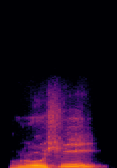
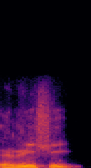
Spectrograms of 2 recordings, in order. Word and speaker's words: ऋषि: Long, ऋषि, ऋषि, ऋषि, तो रू भी बड़ा बन जाता है और शी भी बड़ा बनता है, ऋषि। इट इज नॉट ऋषि। कृपया करके उसे प्रोनाउंस करते वक्त री मत यूज कीजिएगा, प्लीज डोंट यूज इट।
